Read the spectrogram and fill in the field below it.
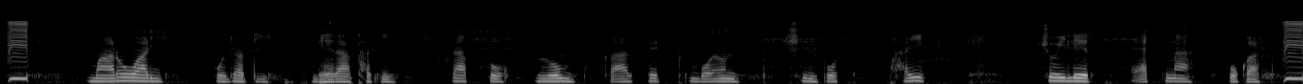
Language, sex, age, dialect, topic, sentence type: Bengali, male, 18-24, Rajbangshi, agriculture, statement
